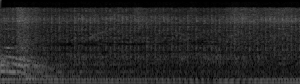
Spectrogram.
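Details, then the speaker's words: Empty twin-tub washing machine spin dryer plugged in and spun on the timer, reported as noisy and hard to turn: smooth, even low hum with no knocking or rattle; runs quietly and normally empty, may be noisy only when loaded. "Nak nakasaksak na po ito. Na ayun hindi naman maingay ah."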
